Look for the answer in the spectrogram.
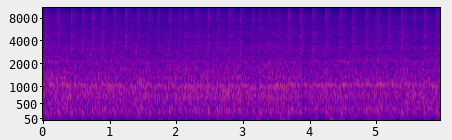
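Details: Suzuki RM250 two-stroke dirt bike after repacking the exhaust silencer and fitting radiator braces and an hour meter, first start on the channel: crisp, even ring-ding crackle at a fast steady idle, no knock or misses; running healthy.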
